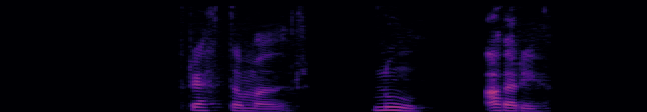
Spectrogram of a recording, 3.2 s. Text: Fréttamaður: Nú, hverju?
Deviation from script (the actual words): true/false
false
